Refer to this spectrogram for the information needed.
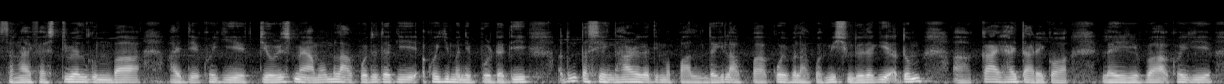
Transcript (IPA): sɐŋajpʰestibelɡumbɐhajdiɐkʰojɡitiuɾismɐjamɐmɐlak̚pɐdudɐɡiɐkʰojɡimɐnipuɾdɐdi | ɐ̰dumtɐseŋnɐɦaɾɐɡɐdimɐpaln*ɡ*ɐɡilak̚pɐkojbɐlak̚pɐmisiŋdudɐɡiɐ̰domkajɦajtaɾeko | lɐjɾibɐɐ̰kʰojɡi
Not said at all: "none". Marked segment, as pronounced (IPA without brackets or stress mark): d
